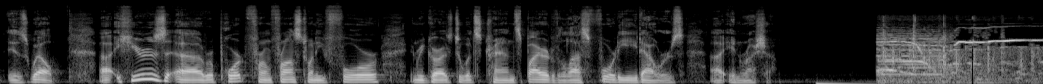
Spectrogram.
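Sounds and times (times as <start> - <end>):
speech: 0.1 - 7.8
crowd cheering and applauding: 8.7 - 10.4
high whistle-like tones: 9.4 - 10.4.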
